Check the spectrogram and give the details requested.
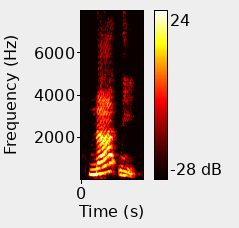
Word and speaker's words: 何: And this could be pronounced Nani or Nani. Both of them are good.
